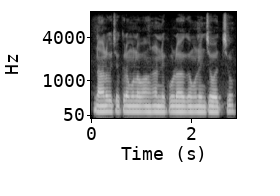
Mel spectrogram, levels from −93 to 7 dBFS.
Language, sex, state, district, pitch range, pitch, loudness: Telugu, male, Telangana, Hyderabad, 115-120 Hz, 120 Hz, -16 LUFS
